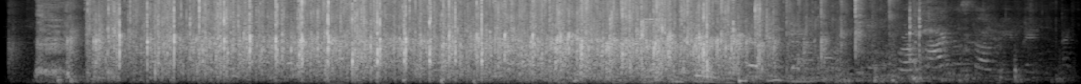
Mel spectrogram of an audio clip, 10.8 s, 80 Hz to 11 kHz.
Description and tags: Large crowd applause sounds recorded with a 5th-gen iPod touch. Edited in Audacity.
